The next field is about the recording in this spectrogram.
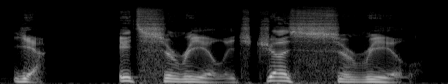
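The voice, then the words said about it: Jack Nicholson impression. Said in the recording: “That's my one word Jack Nicholson right there. One word impersonations. Done. That was Jack. That was pretty good.”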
